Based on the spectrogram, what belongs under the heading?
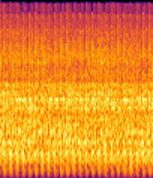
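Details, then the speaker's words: ATV at idle after cleaning the carburetor and replacing the idle circuit: a quick, steady, even putter with no hunting. The idle circuit is feeding properly and it now runs smoothly. "now she's running like a [Applause] champ"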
